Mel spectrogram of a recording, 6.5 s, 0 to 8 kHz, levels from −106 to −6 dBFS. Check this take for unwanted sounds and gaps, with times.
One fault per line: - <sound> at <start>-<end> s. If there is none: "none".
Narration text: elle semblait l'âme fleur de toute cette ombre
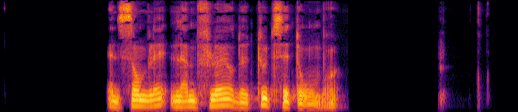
none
